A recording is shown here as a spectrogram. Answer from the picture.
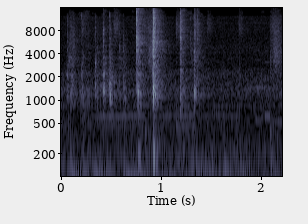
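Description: Computer keyboard being typed on: a quick run of keystrokes in the first second and a half, then a pause.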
